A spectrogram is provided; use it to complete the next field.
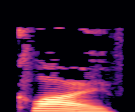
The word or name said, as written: clive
